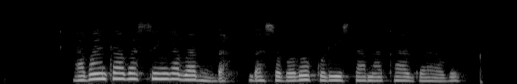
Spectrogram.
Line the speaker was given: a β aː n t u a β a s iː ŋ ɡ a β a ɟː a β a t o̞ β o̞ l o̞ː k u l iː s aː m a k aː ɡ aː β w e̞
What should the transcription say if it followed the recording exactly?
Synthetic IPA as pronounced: a β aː n t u a β a s iː ŋ ɡ a β a bː a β a s o̞ β o̞ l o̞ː k u l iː s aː m a k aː ɡ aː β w e̞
